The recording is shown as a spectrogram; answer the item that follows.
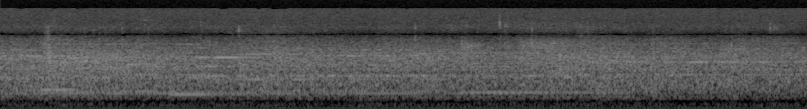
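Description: Quiet theatre auditorium ambience, a steady hiss, with faint short held tones of low stage music.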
